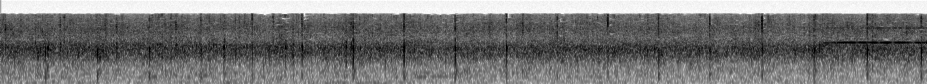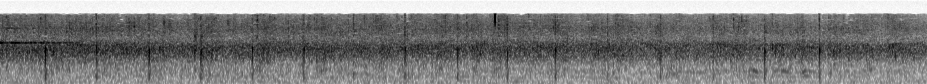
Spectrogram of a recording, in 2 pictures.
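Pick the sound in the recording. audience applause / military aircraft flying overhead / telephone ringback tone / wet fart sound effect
audience applause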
